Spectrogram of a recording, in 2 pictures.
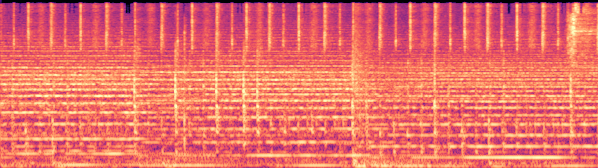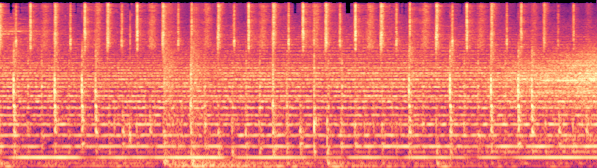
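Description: Instrumental music plays throughout, with steady sustained tones and layered instruments, and no animal sounds are heard.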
